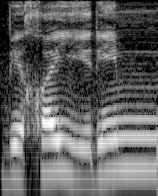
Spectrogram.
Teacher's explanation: میم مشدد کی وجہ سے یہاں پہ ہم کیا کریں گے غنہ کریں گے، یعنی کہ آواز کو تھوڑی دیر کے لیے لمبا کر کے پڑھیں گے. بخیرم کریں گے، یہ ہوگا غنہ.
